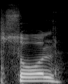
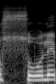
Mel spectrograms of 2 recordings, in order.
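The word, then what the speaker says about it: sole: रोप सोल रोज अब पहले मैं भी सोचता था इसको सोले पढ़े सोले सोले लेकिन फिर पता चला लास्ट का ई साइलेंट होता है और दो कंसोनेंट के बीच में ओ आया है लास्ट में ई है तो इसको ओ से पढ़ेंगे तो सोल हो गया ये अब ये सोले नहीं है रोपे होले मोले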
